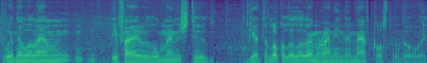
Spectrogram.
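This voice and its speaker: A man with an American accent speaks at a very deep, low pitch. His tone is dark and mellow, his intonation fairly even. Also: moderate pace. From Soviet Union, raised mostly in United States. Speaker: gaming streamer and software developer. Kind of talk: casual live-stream chat. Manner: casual with frequent fillers (uh, um).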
